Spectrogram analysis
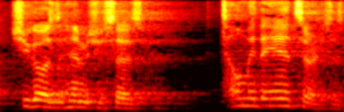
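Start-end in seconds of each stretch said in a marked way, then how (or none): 1.6-2.4 high, insistent wife's pestering; nagging wife. Acted. Wife asks Samson for the riddle's answer, nagging. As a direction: pester him in a raised pitch. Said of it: "She nagged him".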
